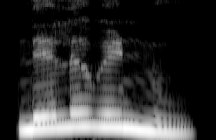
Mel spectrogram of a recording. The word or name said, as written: ನೆಲವೆಣ್ಣು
